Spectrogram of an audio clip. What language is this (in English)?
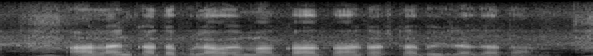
Bhojpuri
